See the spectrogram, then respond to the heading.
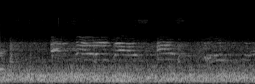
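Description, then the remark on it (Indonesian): A train rumbles past, a loud, steady roar of wheels and carriages with faint high metallic squealing tones cutting in and out. “anjing ada kereta, anjing ada kereta.”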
